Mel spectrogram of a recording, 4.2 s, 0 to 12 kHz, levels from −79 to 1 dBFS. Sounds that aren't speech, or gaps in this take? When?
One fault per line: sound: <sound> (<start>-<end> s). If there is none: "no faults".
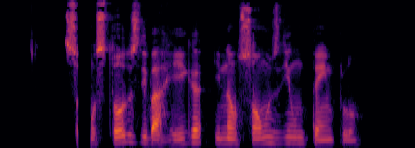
sound: dropout (0.8-0.9 s)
